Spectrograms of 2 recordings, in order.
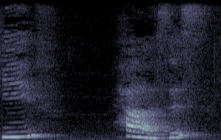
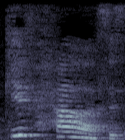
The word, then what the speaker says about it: كيف حاسس: So, كيف حاسس. I said حاسس, but you can also pronounce كيف حاسس with the A sound.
